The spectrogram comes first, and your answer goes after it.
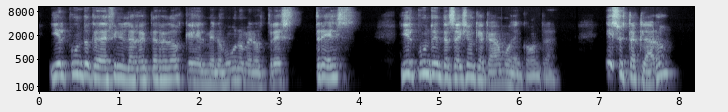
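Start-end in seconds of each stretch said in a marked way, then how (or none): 4.5-6.5 fast, rattled-off delivery. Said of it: "Lo dije rápido".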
